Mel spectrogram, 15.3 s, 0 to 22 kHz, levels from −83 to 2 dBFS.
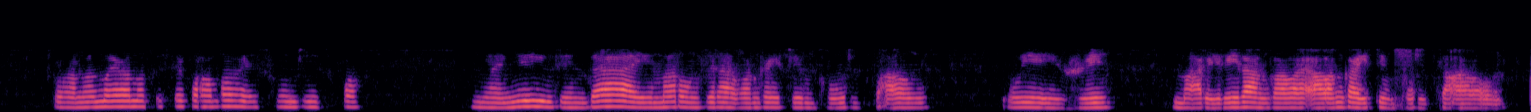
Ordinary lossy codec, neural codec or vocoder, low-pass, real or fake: AAC, 32 kbps; codec, 16 kHz, 4.8 kbps, FACodec; 3.6 kHz; fake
